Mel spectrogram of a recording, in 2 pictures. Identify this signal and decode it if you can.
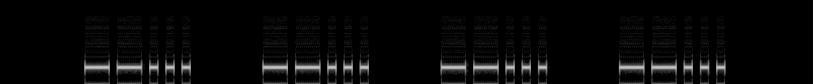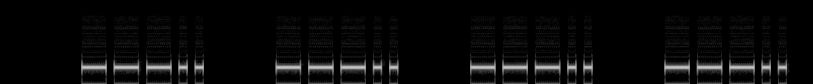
Morse code, heard as a keyed tone, about 15 wpm, spaced as for 8 wpm, 800 Hz. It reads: 7777 8888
